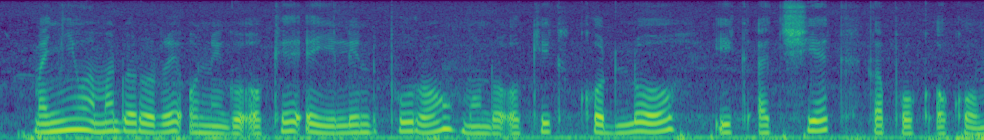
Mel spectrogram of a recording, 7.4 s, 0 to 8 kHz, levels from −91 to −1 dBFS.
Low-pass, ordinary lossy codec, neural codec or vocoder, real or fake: none; none; none; real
